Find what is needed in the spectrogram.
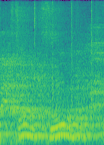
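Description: A man's voice with long, drawn-out tones rising and falling in pitch, over a few short sharp clicks.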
